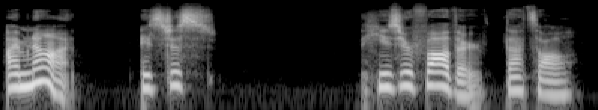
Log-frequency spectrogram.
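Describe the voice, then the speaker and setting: A woman voicing a protective teenage boyfriend in an audiobook, speaking calmly and reassuringly in a slightly lowered voice. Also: takes it slowly, no room sound, studio quality, exaggerated voice. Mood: soothing.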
